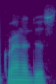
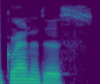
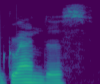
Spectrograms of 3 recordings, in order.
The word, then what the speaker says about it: Granadas: I'm not gonna lie, what I said originally was, I said, for Granadas, before I even knew how to pronounce his name, I pronounced him Grandis because it was a lot easier, and I never read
